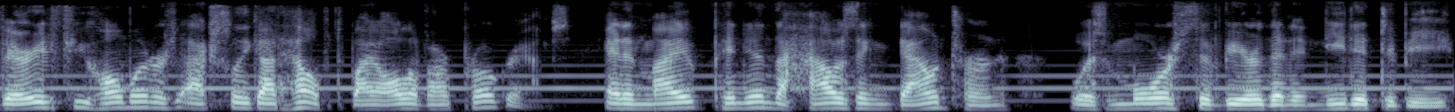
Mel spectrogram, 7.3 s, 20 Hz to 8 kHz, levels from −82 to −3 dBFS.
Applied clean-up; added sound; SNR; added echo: none; Wind instrument, woodwind instrument; 17 dB; none.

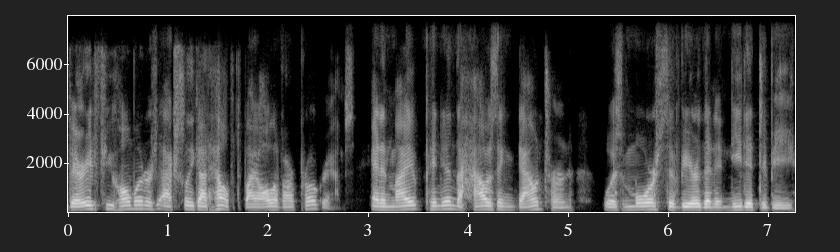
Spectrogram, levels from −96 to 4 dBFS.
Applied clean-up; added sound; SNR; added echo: neural mask model Resemble Enhance denoiser.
